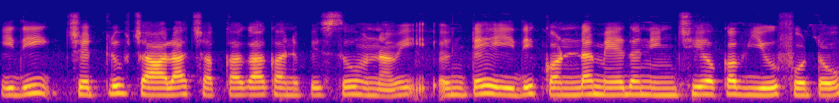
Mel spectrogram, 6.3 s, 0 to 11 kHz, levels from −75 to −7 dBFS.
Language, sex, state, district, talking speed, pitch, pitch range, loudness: Telugu, female, Andhra Pradesh, Sri Satya Sai, 140 wpm, 185 Hz, 180-200 Hz, -17 LUFS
